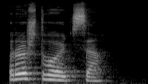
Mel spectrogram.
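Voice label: "рӧштвоӧдзса", Komi, female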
